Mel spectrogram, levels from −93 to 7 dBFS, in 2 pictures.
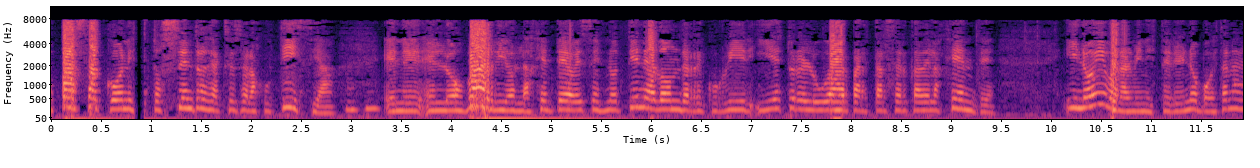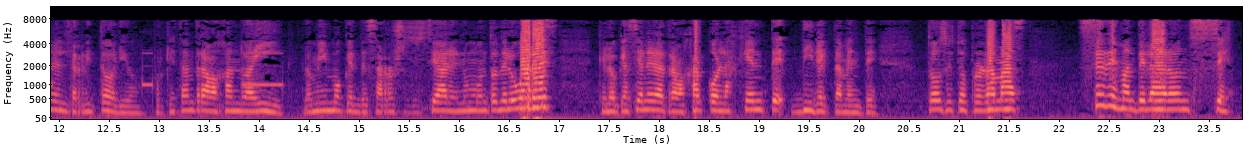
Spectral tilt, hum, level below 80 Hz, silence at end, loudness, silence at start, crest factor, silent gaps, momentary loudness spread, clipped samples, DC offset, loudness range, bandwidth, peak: -3 dB/octave; none; -46 dBFS; 0 s; -21 LUFS; 0 s; 22 dB; none; 13 LU; under 0.1%; under 0.1%; 7 LU; 8 kHz; 0 dBFS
